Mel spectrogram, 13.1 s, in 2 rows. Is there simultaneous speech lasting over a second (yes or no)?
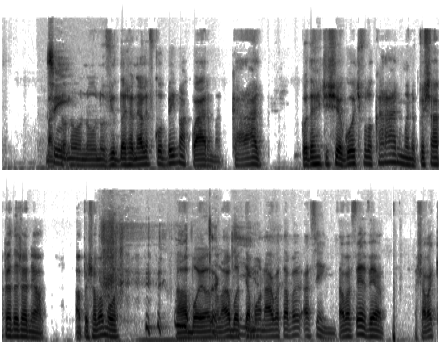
yes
